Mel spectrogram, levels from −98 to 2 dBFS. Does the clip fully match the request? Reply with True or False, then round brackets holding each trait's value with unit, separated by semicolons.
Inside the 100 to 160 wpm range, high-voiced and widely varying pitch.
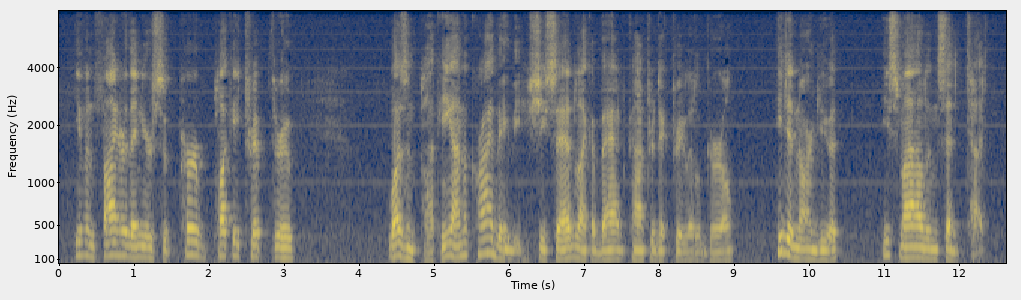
False (150 wpm; 120 Hz; 5.7 semitones)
